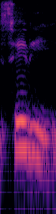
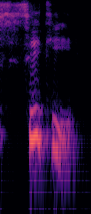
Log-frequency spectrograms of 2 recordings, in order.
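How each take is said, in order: First: The t sounds like a soft d. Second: The t is a clear t sound. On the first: "But in American English" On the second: "In British English"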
